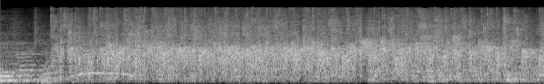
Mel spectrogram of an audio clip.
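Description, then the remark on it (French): A loud, steady burst of audience applause for a woman active in the community's consistory and her son, a rabbi, many hands clapping in a dense continuous patter that swells up after a brief moment of voice at the start and holds for several seconds. “On le l'applaudir.”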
